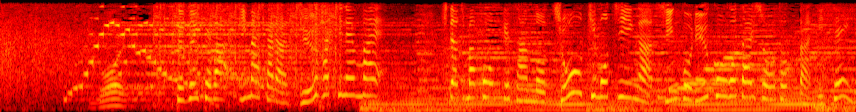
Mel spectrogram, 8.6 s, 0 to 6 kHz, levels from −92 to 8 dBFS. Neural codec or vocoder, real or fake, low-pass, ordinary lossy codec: none; real; 5.4 kHz; none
